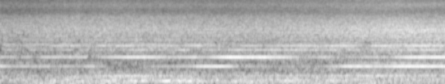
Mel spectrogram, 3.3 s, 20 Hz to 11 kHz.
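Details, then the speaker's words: 1977 Pontiac Trans Am on max AC after adding a custom idle stop solenoid and a 12-inch condenser fan, because it stalled when AC kicked on: even idle under a steady mid-pitched fan hum; fan and idle stop working. "Yep, fans going good. And idle stop is working."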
